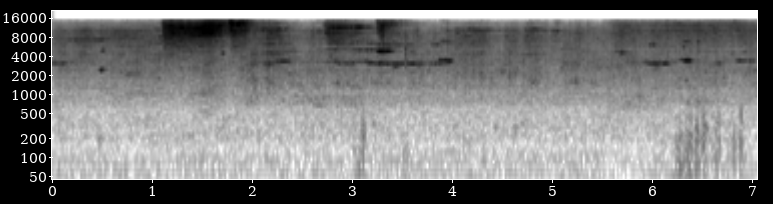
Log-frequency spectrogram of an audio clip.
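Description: Freight train of covered hopper wagons rolling past. Its steel wheels squeal in short high-pitched bursts over a steady rumble. There is a brief hiss about a second in and a low thump near the end.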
